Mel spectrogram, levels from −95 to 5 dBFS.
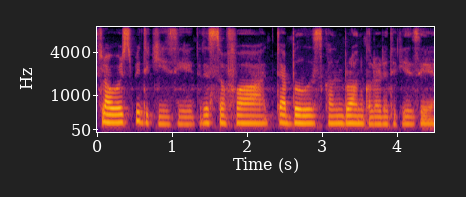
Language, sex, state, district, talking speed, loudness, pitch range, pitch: Nagamese, female, Nagaland, Dimapur, 135 wpm, -19 LUFS, 160-180 Hz, 170 Hz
